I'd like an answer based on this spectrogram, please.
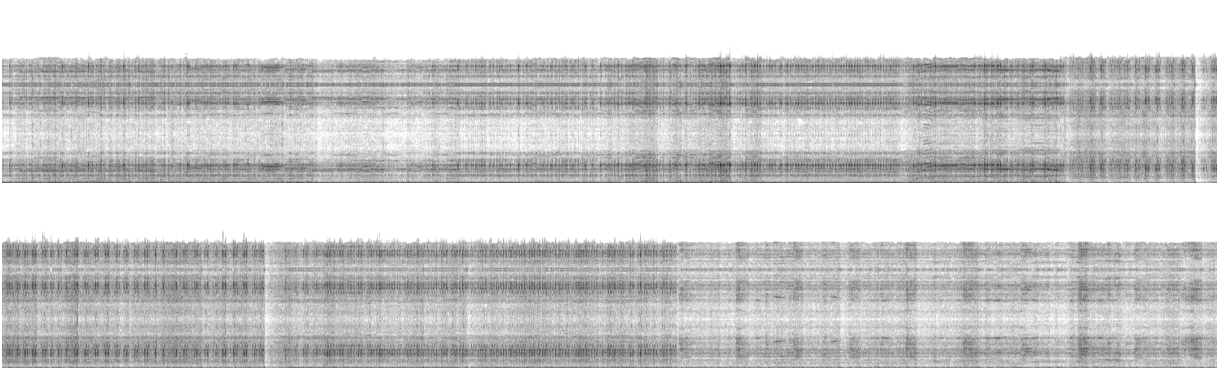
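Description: Harley-Davidson Road Glide Custom's V-twin engine running under way with wind rush on the handlebar-mounted microphone. The engine note steps up and down several times in the first ten seconds, then after an abrupt break about ten seconds in it runs steadier at cruising speed.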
